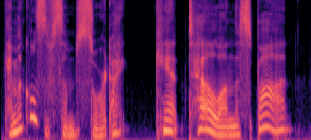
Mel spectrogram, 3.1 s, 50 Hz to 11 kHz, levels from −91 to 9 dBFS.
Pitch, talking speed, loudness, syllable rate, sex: 190 Hz, 175 wpm, -19 LUFS, 4.6 syllables/s, female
